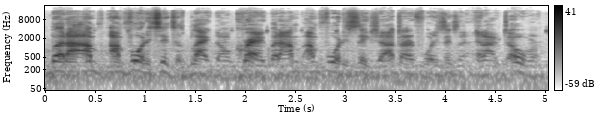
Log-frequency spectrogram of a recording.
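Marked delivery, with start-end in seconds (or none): none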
